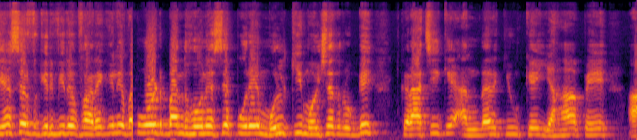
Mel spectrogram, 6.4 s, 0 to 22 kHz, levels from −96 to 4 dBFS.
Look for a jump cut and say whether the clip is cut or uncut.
cut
